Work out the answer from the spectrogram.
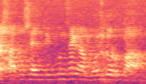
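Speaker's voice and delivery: sudden drop to very soft; hushed refusal to back off; acted quiet defiance. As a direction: say it under the shouting, softly. Acts out standing firm after shouting.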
